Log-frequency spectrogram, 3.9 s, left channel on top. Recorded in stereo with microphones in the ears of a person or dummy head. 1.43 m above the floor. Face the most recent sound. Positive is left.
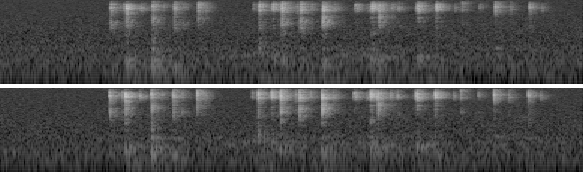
turn(degrees=-60)  # may be behind; listen again after turning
